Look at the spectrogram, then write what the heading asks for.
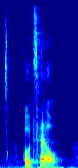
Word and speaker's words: hotel: vowel dominant sounds but where's the stress on the word Hotel on number two so when the syllable the T syllable is stressed you of course want to say the T you don't want to make it a d interest well this is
